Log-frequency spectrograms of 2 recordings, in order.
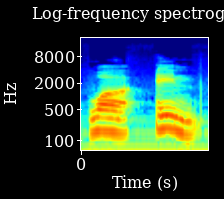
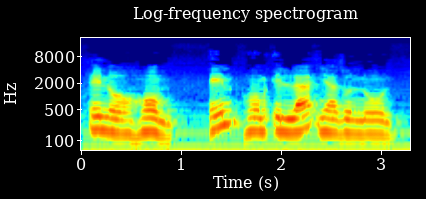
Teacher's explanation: نون ساکنہ کے بعد ہاں ہے، اور یہ حروف حلقیہ میں سے، تھروٹل لیٹر میں سے ہے، لہذا نون کو کلیئر پڑھیں گے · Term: اظہار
